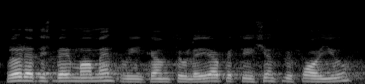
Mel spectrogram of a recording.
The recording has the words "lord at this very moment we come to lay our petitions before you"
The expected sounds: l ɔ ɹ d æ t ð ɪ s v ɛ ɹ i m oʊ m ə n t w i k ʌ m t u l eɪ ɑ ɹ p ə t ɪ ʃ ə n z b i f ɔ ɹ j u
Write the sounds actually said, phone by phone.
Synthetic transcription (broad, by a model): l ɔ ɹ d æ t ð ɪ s b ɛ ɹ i m oʊ m ə n t w i k ʌ m t u l eɪ ɑ ɹ p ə t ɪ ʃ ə n s b i f ɔ ɹ j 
